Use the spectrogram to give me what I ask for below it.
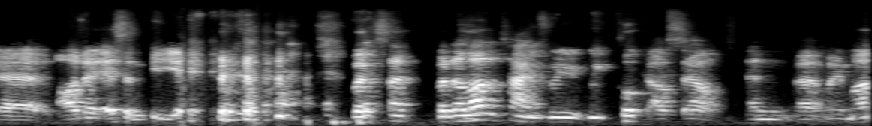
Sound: laugh

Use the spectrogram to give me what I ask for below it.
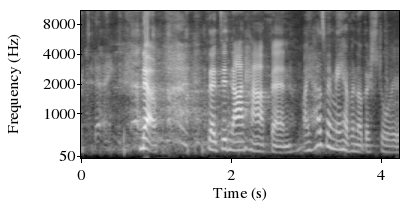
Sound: audience laughing

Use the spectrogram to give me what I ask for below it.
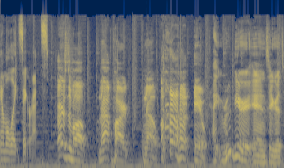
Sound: laughs

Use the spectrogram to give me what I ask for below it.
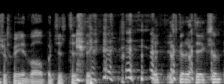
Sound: laughter

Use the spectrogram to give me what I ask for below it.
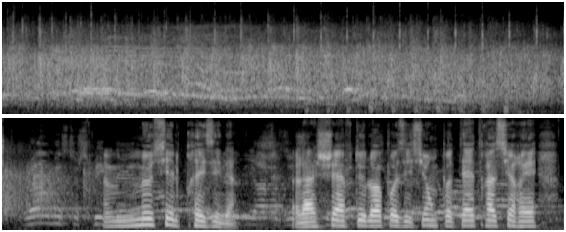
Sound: applause

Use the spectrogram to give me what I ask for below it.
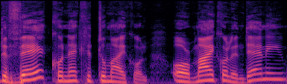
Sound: speaking in Hebrew

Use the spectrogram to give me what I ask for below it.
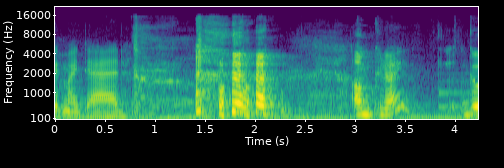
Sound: laugh

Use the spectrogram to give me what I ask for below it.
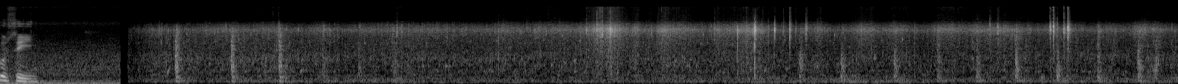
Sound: water sound

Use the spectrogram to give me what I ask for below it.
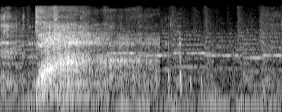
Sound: muffled laughter

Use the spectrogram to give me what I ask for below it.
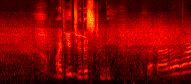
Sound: monkey squeaking; gasping

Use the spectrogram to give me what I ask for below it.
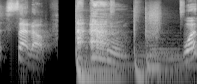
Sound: clears throat

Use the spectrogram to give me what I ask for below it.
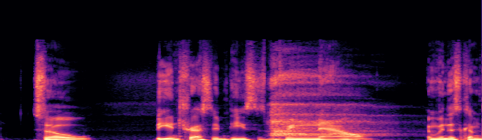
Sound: sighs

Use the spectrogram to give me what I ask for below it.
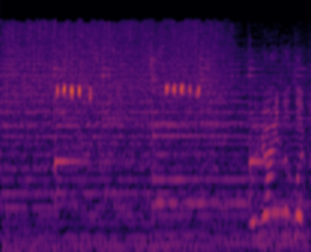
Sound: bird call

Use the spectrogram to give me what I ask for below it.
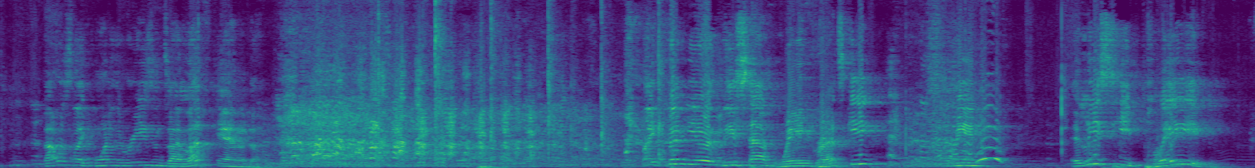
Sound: cheering

